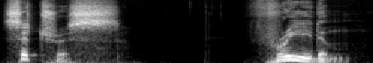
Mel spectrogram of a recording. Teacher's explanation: Those are the words that have a schwa sound because those vowels are unstressed. They are not a part of a stressed syllable, okay?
